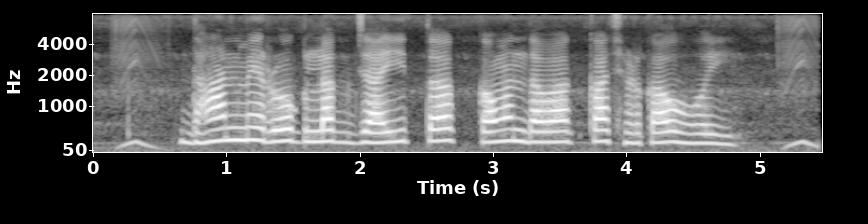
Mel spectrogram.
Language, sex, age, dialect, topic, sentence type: Bhojpuri, female, 25-30, Western, agriculture, question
